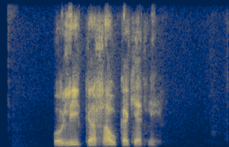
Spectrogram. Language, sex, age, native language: Icelandic, male, 20-29, Icelandic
